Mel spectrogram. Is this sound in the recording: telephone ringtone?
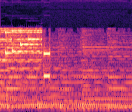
yes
